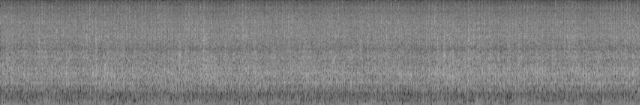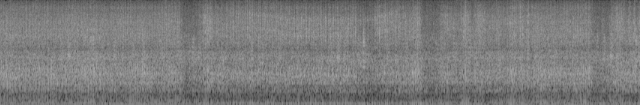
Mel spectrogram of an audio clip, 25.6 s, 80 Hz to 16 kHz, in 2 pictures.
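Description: A tractor engine labours up a hill in the Farm Sim 25 video game, a steady, continuous droning rumble held for a long stretch with little change and no talk.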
